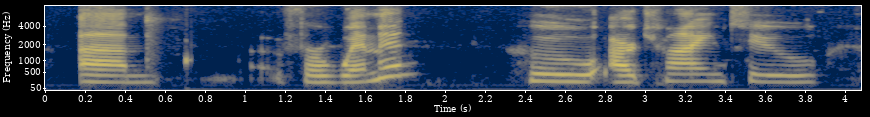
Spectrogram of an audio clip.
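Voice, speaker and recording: A woman's medium-pitched voice with fairly even intonation, in a dry, close sound with no echo. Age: 60s. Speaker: life coach, former counselor. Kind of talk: casual interview.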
